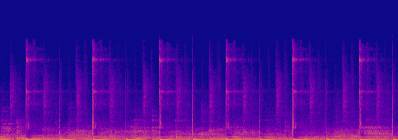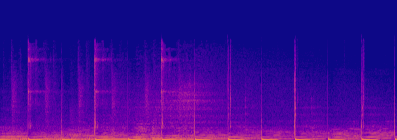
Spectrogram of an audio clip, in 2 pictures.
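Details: Steady electronic dance music with a pounding beat about twice per second, deep bass and bright synth layers, with no animal sound present.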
